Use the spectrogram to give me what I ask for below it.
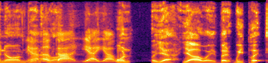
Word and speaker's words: Yahweh: know the original spelling I guess right or pronunciation of Jesus is uh ya a I'm saying I know I'm doing God yeah Yahweh yeah Yahweh but we put A's right we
